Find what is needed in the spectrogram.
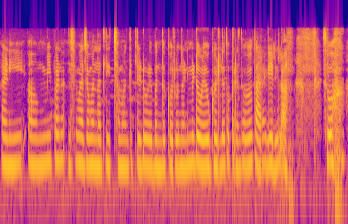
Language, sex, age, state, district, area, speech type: Marathi, female, 18-30, Maharashtra, Kolhapur, urban, spontaneous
